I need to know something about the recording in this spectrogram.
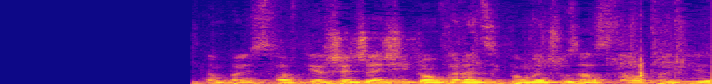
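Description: A middle-aged man reads out calmly into a microphone.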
